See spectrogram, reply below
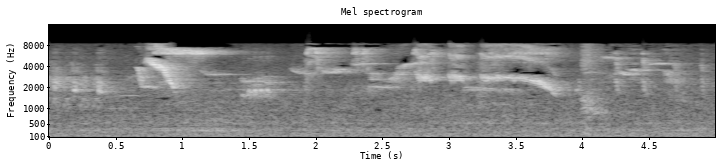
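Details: Caged Oriental magpie-robin of Indonesian stock, two seasons old, singing a varied phrase of sweeping whistles, a bright descending slur and scratchy high notes, with quieter twitters between.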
